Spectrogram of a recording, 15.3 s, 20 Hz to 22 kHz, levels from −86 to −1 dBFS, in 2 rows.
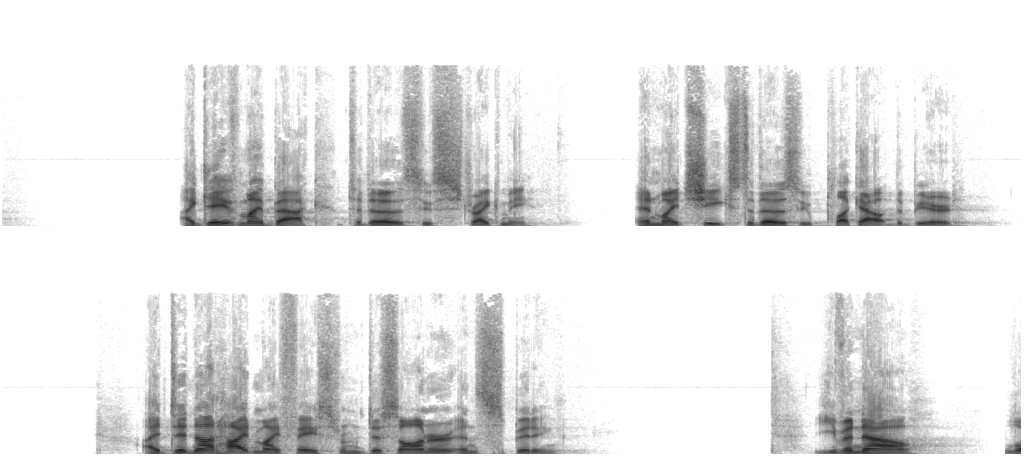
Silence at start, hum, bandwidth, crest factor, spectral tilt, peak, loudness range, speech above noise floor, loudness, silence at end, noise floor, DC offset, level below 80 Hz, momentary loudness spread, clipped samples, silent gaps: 1.35 s; none; 16.5 kHz; 20 dB; -3.5 dB/octave; 0 dBFS; 5 LU; 54 dB; -19 LUFS; 0 s; -74 dBFS; under 0.1%; -62 dBFS; 12 LU; under 0.1%; none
